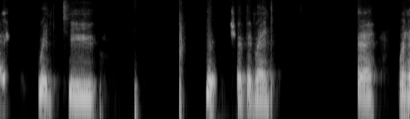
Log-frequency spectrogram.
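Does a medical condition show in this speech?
Yes: cerebral palsy.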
